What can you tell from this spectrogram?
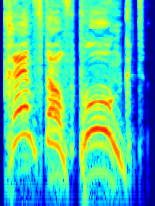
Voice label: heavy fight on cap, de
